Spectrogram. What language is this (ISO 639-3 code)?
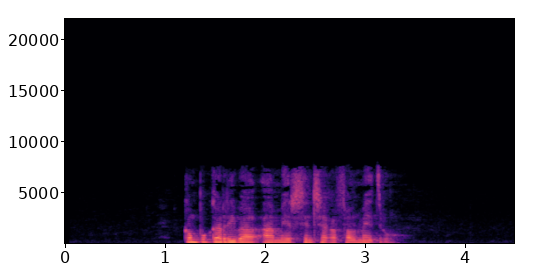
cat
